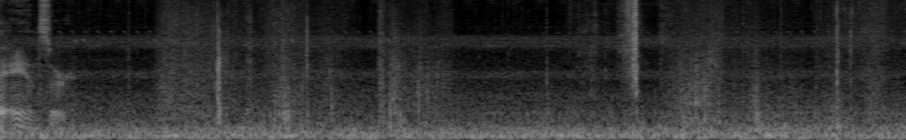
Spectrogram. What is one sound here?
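Playing cards shuffle and flick.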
